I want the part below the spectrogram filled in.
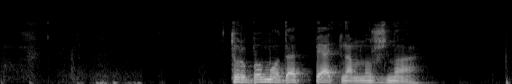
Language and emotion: Russian, angry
